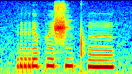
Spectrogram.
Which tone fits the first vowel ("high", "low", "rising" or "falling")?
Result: high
